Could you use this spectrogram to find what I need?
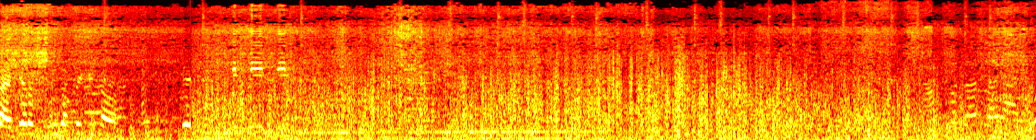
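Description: Wind rushes past while riding outdoors.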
